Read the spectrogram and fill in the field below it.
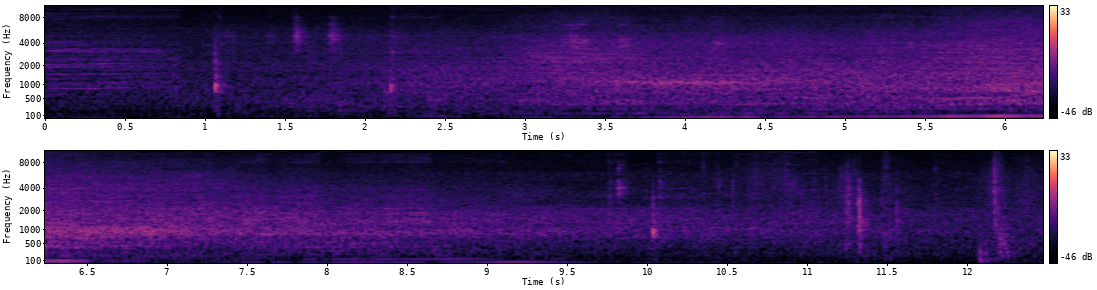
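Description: Fingers tap the pads of a sampler with light clicks.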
